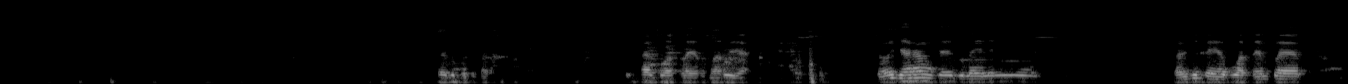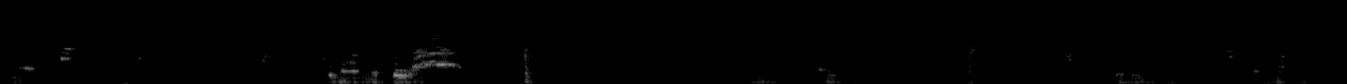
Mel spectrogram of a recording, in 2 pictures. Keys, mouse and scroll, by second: 0.9 ctrl+z, 1.3 right click, 2.5 click, 3.8 ctrl+z, 4.3 ctrl+alt+z, 8.8 ctrl+click, 14.8 ctrl+click, 19.5 shift+click.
